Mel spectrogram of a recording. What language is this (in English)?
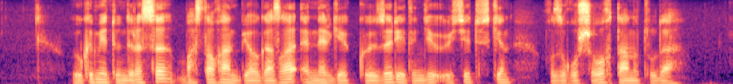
Kazakh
